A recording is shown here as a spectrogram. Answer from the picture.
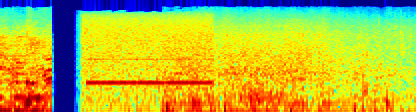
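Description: Water rushing and splashing in a steady hiss, from a car flooded through its open windows in a car wash. It cuts in after a short silence about half a second in, with a steady tone over its first second or so, and slowly fades.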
